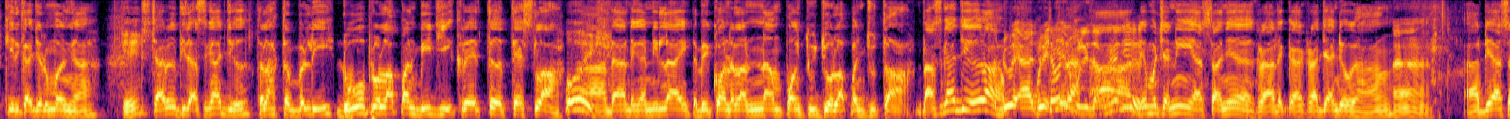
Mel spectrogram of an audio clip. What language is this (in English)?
Malay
